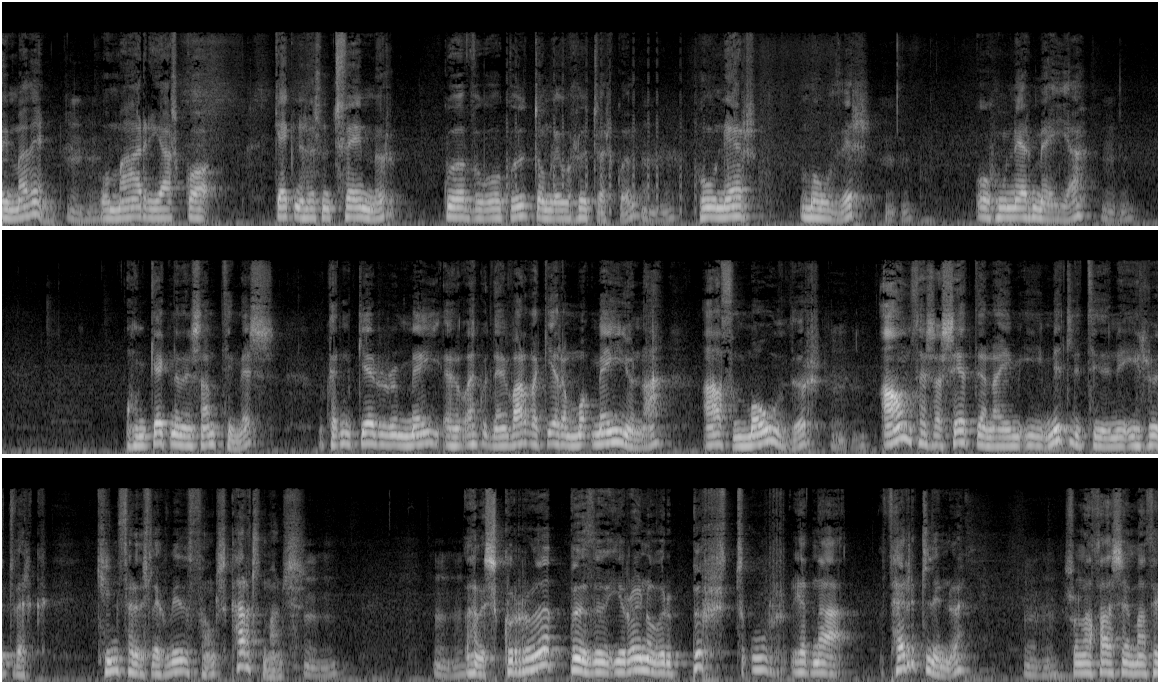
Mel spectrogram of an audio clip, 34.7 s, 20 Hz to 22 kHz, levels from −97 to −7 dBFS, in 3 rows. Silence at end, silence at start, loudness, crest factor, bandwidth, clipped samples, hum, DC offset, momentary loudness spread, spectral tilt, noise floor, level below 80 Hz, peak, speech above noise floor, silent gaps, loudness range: 0 s; 0 s; -35 LUFS; 22 dB; 13.5 kHz; under 0.1%; none; under 0.1%; 18 LU; -6 dB/octave; -62 dBFS; -62 dBFS; -14 dBFS; 27 dB; none; 6 LU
